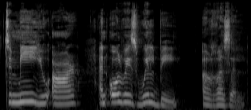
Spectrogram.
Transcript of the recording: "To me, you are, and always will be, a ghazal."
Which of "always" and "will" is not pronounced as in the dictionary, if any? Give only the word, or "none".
none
